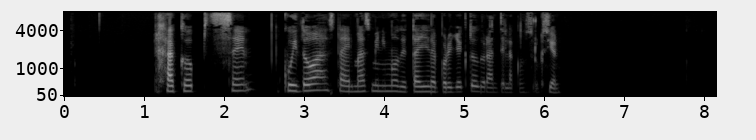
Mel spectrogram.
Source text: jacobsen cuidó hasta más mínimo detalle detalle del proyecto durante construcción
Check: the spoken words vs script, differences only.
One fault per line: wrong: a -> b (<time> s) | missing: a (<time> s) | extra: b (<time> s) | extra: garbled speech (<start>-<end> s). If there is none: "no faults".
extra: el (3.5 s)
missing: detalle (4.6 s)
extra: la (5.5 s)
